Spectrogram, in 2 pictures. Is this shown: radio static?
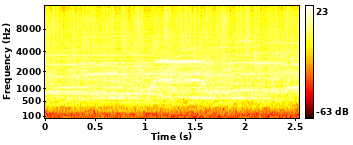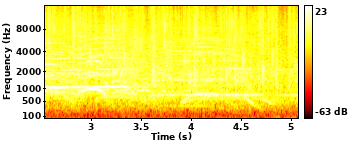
no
